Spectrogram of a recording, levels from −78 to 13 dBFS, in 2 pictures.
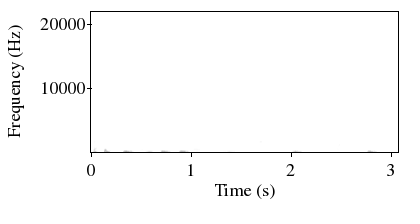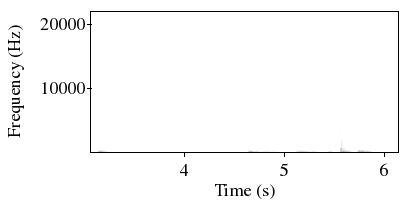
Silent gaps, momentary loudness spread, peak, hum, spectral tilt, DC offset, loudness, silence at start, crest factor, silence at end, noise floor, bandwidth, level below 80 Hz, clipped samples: none; 7 LU; -46 dBFS; none; -8 dB/octave; under 0.1%; -66 LUFS; 0 s; 22 dB; 0.25 s; -87 dBFS; 6.8 kHz; -78 dBFS; under 0.1%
